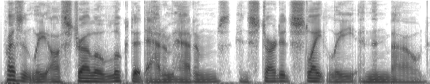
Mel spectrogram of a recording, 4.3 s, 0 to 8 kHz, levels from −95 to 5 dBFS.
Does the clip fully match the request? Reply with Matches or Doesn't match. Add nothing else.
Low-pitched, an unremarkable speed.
Matches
